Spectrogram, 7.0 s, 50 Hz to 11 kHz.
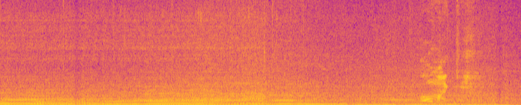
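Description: A 1997 Dodge Viper GTS engine pulls hard in third gear, a loud rising roar with climbing harmonics that swells steadily for several seconds before easing off as revs settle.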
